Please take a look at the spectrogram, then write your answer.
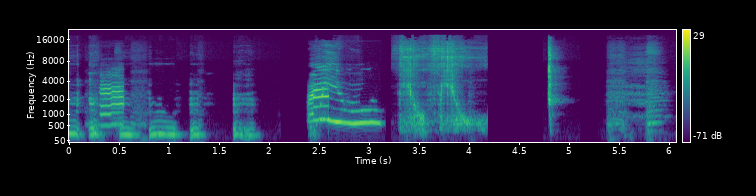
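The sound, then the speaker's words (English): Several cat yowls and meows with sliding pitch, followed by a burst of harsh, noisy hissing, a sharp snap, and a last scratchy hiss, all fairly loud. “Cause it's about to be a cat fight.”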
